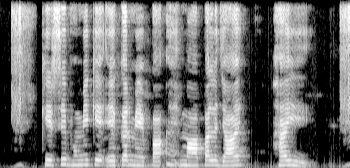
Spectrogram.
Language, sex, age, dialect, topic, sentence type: Magahi, female, 41-45, Southern, agriculture, statement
